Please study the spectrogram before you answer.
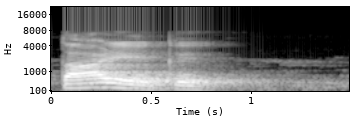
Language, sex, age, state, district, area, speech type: Malayalam, male, 18-30, Kerala, Kasaragod, urban, read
